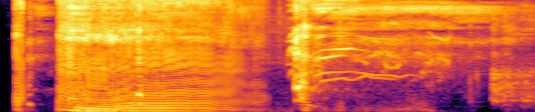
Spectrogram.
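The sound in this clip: A long, low, buzzing fart rumbles for about a second and a half, followed by a few thinner, higher squeaky sounds.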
